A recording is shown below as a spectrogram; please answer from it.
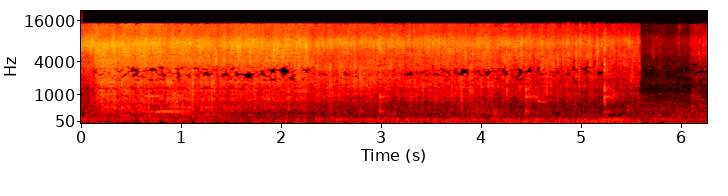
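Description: Tempering of mustard seeds, dried red chillies and curry leaves sizzling in hot coconut oil, with a few scattered pops. It cuts off suddenly near the end.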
